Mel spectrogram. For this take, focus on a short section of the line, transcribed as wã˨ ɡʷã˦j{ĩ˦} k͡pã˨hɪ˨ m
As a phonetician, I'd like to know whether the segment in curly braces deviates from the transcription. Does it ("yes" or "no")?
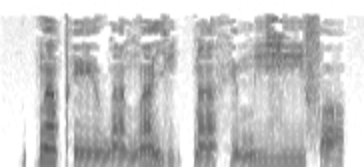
yes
